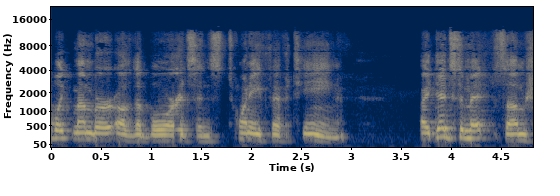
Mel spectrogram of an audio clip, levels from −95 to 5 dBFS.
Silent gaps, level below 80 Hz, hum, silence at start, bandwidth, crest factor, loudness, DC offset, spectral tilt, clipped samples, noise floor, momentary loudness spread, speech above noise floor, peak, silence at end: none; -74 dBFS; none; 0 s; 12.5 kHz; 14 dB; -27 LUFS; under 0.1%; -4 dB/octave; under 0.1%; -76 dBFS; 7 LU; 49 dB; -12 dBFS; 0 s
